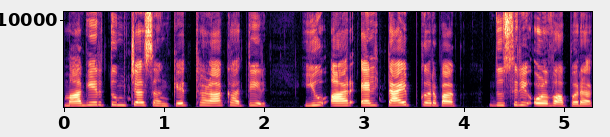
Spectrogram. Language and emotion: Goan Konkani, neutral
